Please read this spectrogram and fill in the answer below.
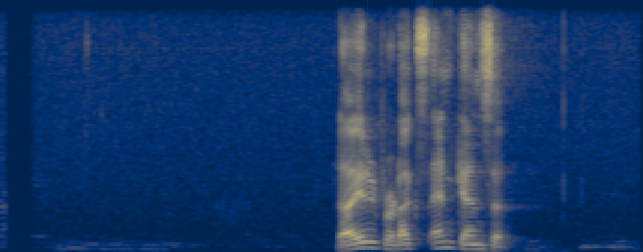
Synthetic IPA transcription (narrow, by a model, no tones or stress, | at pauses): ɖaɪəɾipɾɔɖək̚ʈsɛ̃ɳɖkæ̃ːnsəɾ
